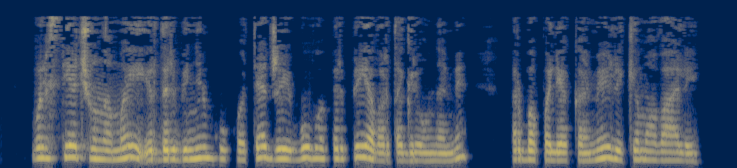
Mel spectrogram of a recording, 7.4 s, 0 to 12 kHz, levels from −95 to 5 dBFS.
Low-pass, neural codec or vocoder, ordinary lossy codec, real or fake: 10.8 kHz; vocoder, 48 kHz, 128 mel bands, Vocos; MP3, 32 kbps; fake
